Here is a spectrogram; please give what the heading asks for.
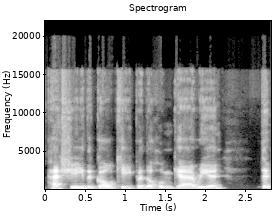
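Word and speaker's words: Pécsi: Liverpool have made a signing this week, a young kid, I believe it's pronounced Pesci, the goalkeeper, the Hungarian.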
